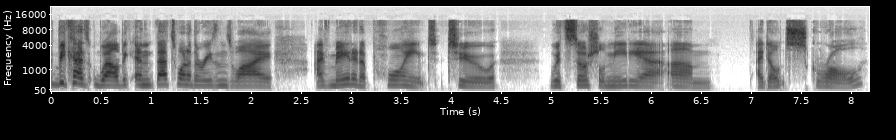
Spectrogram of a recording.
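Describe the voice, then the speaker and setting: A woman's voice: lowish voice, clear, resonant tone, no room sound, clean studio sound. A middle-aged woman talking casually as an interview guest, telling stories and acting out the lines she quotes. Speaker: guest, actor and audiobook narrator.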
